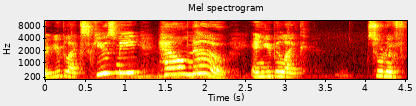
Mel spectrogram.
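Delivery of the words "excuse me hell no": mock outraged shout at someone insulting you; imitated scream. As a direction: snap back in outrage, voice jumping high. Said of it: "screaming at them".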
